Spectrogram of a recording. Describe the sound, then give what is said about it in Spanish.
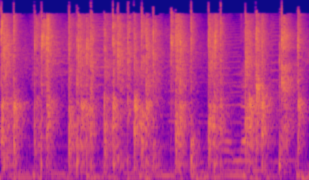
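Clapping as a guest is welcomed on a talk program: a dense, steady patter of many hands that lasts for over two seconds without a break. “Un aplauso para Virginia.”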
